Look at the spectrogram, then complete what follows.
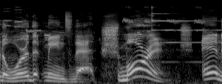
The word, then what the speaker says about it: Shmorange: Schmorange. And it rhymes with the color of our bottle.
